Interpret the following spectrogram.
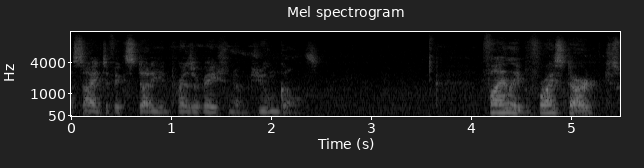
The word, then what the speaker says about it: Jungle: a silly love song jungle is pronounced so it rhymes with google as if we were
